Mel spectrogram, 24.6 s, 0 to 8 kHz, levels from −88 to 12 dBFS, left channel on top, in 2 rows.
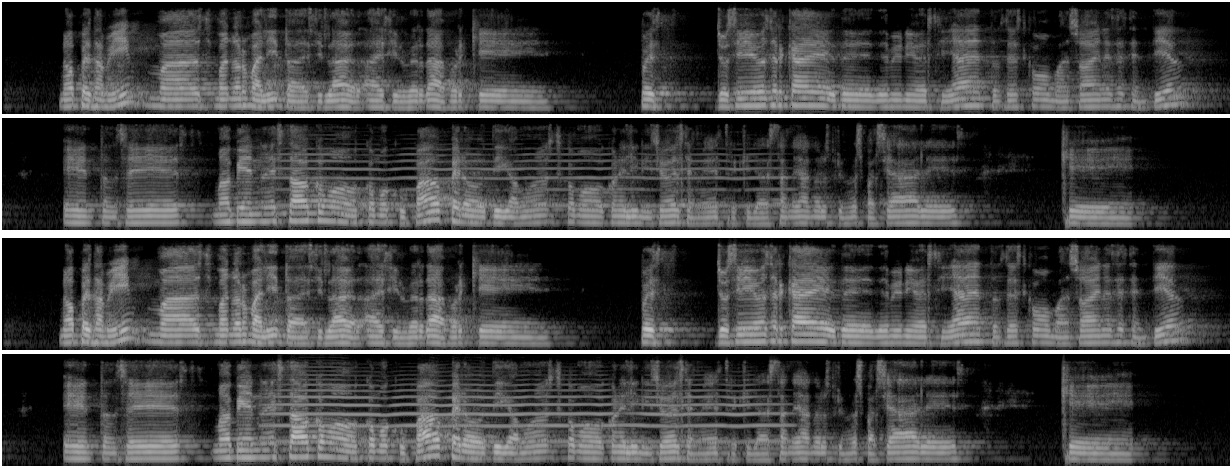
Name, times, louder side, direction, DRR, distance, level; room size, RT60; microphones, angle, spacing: voice 1, 0.6-5.5 6.4-6.7 7.1-11.9 12.9-14.1 14.4-21.9 22.9-23.6, right 3 dB, 10° right, 0 dB, 1.0 m, -26 dB
Trumpet, 14.8-20.2, right 9 dB, 40° right, 0.8 m, -35 dB
28.5 x 20.0 x 9.3 m, 1.3 s
head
